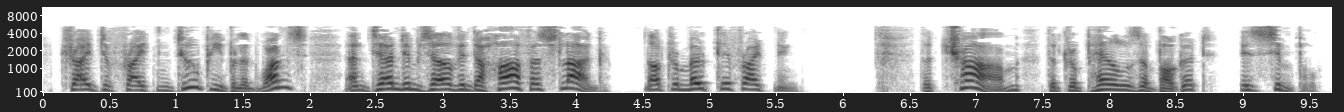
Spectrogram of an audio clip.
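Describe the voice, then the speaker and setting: A man voicing a cheerful, thoughtful teacher of magic in an audiobook, with a deliberate, encouraging manner. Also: on the high side, husky, no room sound, highs cut off, pitched above the performer's own voice, exaggerated voice. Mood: brisk, instructive. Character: cheerful, reassuring, thoughtful male schoolteacher of magic. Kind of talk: audiobook character reading.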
